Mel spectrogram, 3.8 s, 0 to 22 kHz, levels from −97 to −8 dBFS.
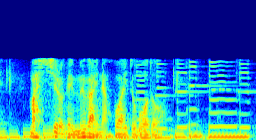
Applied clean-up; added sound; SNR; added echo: none; none; none; none.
